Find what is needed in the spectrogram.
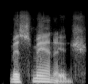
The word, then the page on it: mismanage: American English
